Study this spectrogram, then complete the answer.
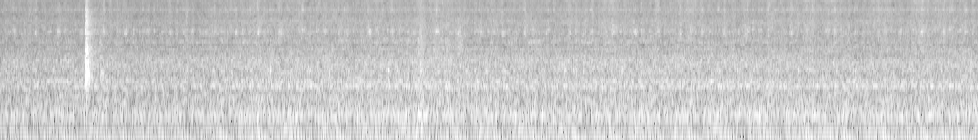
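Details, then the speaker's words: Ford LTD with new aluminum radiator replacing leaking one, coolant topped up, idling until thermostat opens: low, even rumble holding steady idle with no knocks, misses or hunting; running well. "then we'll see what ends up happening but uh yeah no she's she's running well that's good"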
